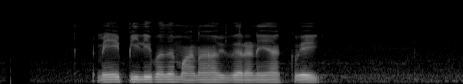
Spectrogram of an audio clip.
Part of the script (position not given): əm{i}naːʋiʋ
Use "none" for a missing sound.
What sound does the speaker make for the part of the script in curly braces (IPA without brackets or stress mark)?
a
